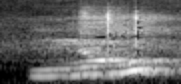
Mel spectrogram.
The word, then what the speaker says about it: nous: connaître, de, le e, nous, ah, attention on a le ou ici, nous, le son ou, nouvelle, ici le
